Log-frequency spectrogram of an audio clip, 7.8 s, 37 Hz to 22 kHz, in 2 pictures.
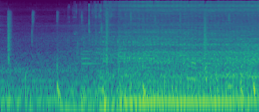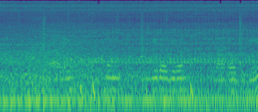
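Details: Honda Activa 6G (BS6), 24,000 km, after engine work, plus a new air filter: smooth, even low hum at idle with no knocking or rattle; healthy.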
